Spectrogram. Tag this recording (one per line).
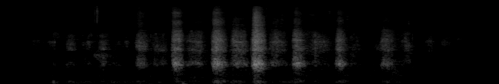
animal
pets
chihuahua
breathing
